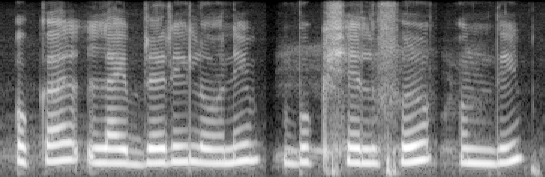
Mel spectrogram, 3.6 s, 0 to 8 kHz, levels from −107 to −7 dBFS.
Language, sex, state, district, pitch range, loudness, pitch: Telugu, female, Telangana, Hyderabad, 240-270 Hz, -14 LUFS, 250 Hz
